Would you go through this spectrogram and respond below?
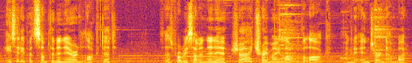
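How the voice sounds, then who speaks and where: Man voicing a musing, wildly animated game investigator. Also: medium pitch, racing. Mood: puzzled. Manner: musing, questioning, swooping intonation. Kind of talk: visual novel character reading. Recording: music behind the voice.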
